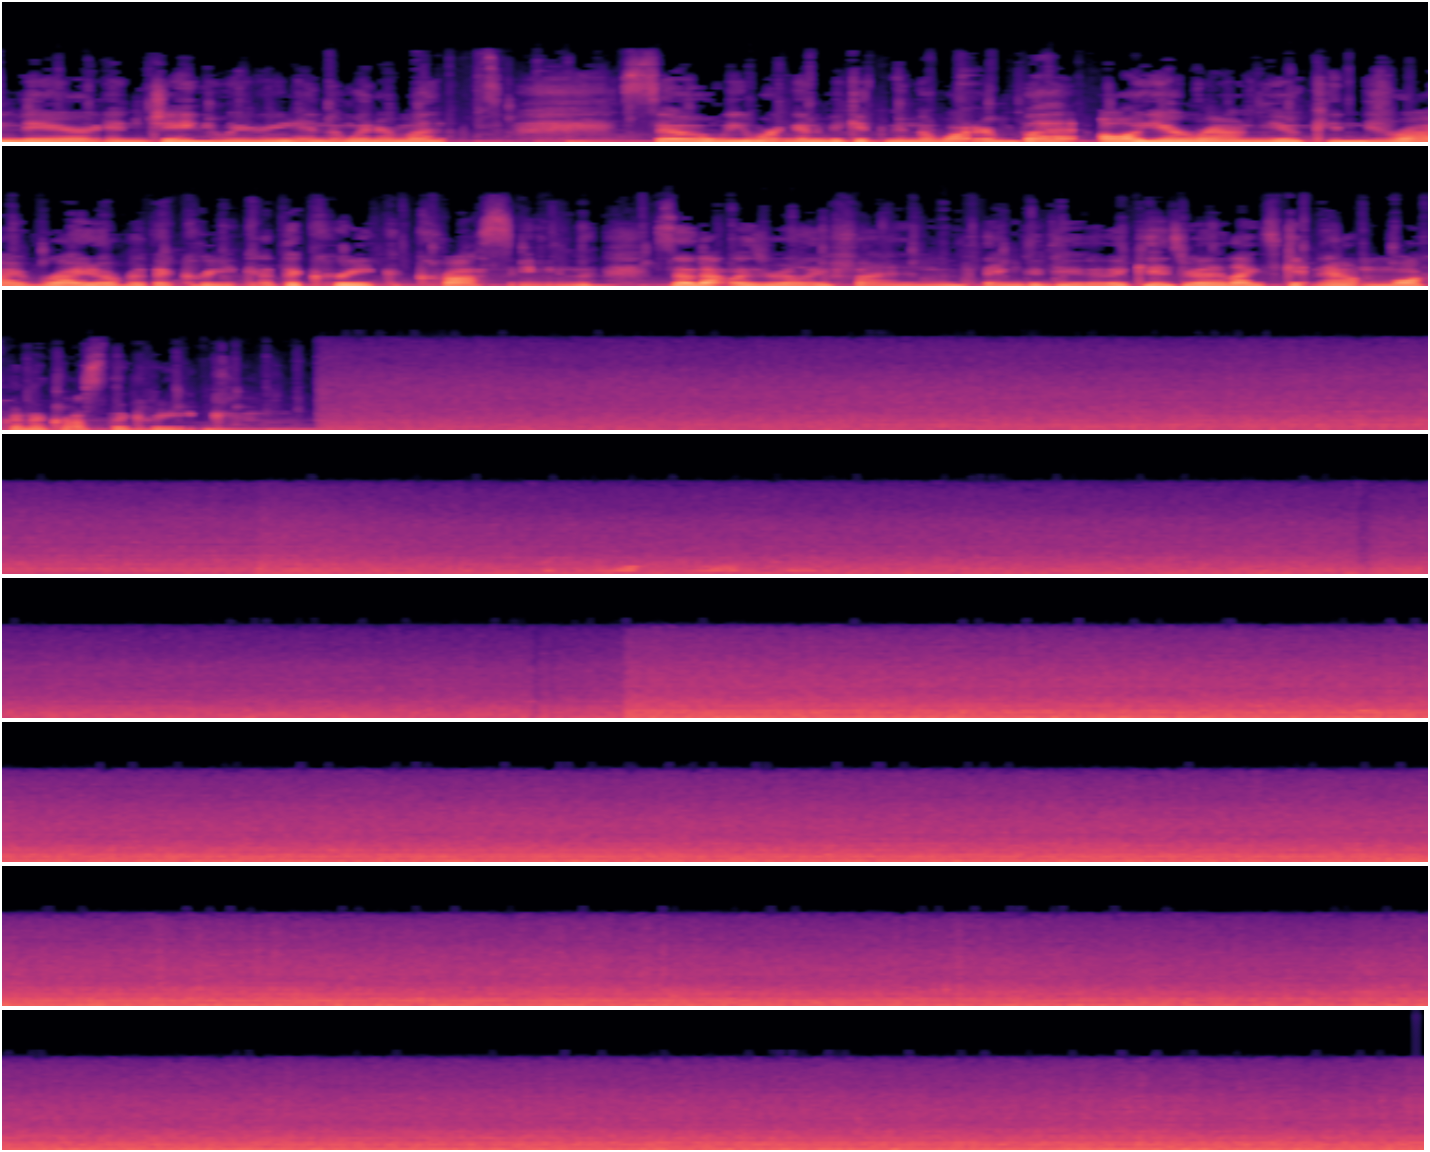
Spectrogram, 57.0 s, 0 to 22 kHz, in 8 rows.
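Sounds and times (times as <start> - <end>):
creek water rushing: 15.9 - 57.0.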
